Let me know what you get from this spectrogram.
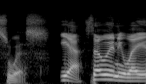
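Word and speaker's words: Suisse: that had failed last week we have credit Susie but it's pronounced Swiss yeah so anyway it's a Swiss Switzerland Bank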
